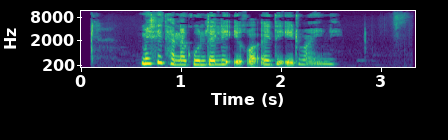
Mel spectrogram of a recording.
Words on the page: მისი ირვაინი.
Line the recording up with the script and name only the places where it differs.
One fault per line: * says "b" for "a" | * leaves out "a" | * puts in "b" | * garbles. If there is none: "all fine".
* puts in "თანაგუნდელი იყო ედი"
